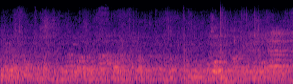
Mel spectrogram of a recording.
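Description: A body thuds onto a mat.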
